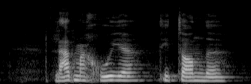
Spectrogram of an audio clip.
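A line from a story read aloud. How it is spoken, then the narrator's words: Soft speech. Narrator (Dutch): Varken zei zacht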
